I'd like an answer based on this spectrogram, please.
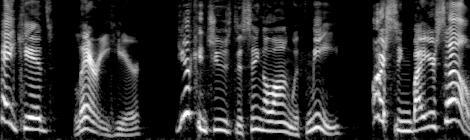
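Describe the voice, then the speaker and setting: In a cartoonish character voice, a woman speaks at a moderate pace with a high pitch. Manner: friendly, upbeat.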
